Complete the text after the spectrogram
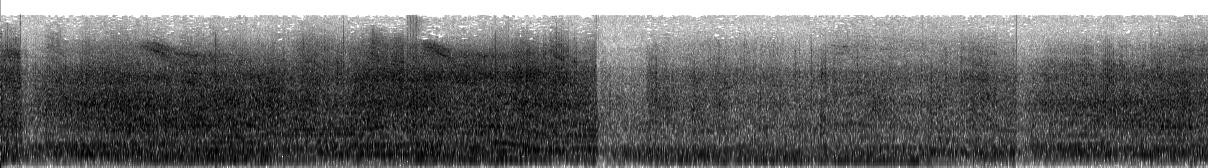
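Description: Engines rev up and down as the cars shift gears.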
